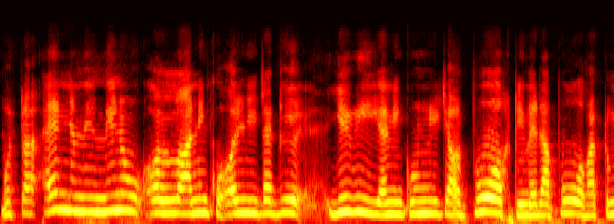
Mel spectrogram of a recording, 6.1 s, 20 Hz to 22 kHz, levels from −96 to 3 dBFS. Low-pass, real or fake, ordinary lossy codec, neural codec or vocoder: 14.4 kHz; fake; none; codec, 44.1 kHz, 2.6 kbps, SNAC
